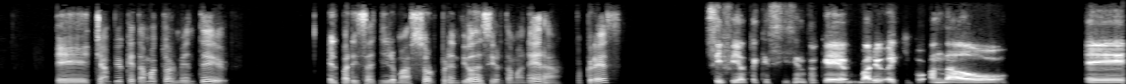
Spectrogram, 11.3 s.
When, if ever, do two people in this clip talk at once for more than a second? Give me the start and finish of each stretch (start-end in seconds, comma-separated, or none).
none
